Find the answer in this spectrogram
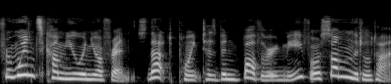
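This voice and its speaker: A woman puts on a character voice pitched high. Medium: read story. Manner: formal, regal.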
